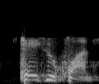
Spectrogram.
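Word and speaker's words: Ke Huy Quan: Now, you say his name, Ke-Huy Quan, right? – Ke-Huy Quan, yes.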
